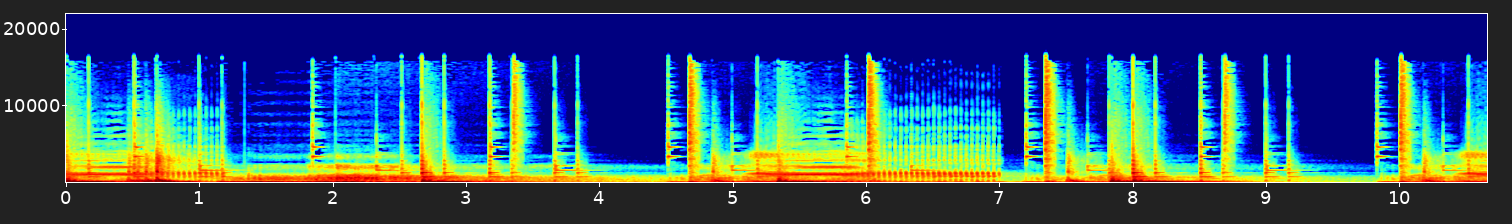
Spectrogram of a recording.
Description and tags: Produced for ambient music and world beats. Perfect for a foundation beat.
